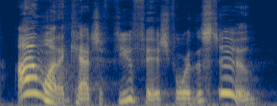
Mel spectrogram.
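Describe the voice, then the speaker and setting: A woman uses a put-on character voice. It sounds cheerful and moves at a moderate pace. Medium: read story. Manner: eager, cheerful.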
